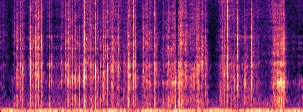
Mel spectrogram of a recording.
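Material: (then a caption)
Metal. Long fingernails scratch the lid and side rim of a round blue metal Nivea cream tin. The sound is a dense, dry, crackling scrape broken by many sharp bright ticks, over a steady low hum.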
